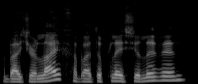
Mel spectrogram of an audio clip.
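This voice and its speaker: A man's voice: on the high side, fast, no room sound. A man hosts a casual interview podcast from a public bench outdoors. His voice is clean and resonant, and it sits dry, with hardly any room sound. He speaks in a conversational interviewing style.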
